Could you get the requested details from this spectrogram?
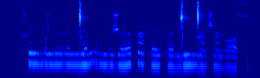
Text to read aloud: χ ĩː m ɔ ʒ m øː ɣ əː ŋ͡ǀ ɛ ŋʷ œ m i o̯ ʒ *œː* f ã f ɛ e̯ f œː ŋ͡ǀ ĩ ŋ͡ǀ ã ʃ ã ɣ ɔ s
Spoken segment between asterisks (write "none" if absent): œː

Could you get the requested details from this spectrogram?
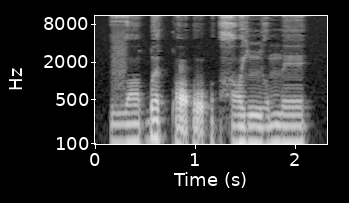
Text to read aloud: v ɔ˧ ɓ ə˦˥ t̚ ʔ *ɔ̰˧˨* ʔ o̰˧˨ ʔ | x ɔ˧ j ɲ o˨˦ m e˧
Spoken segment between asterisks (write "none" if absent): ɔ̰˧˨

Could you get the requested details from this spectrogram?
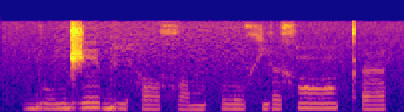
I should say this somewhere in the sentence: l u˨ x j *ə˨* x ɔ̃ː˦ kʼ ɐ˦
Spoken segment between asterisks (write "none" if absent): ə˨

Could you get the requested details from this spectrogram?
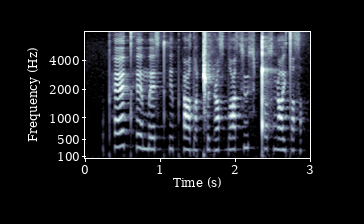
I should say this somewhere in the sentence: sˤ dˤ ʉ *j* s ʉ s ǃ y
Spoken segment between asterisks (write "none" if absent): j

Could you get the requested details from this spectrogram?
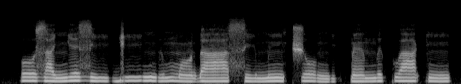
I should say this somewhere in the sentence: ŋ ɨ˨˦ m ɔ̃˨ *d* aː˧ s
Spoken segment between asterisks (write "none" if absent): ɗ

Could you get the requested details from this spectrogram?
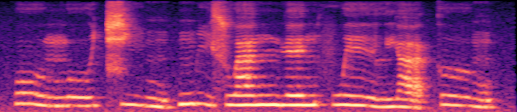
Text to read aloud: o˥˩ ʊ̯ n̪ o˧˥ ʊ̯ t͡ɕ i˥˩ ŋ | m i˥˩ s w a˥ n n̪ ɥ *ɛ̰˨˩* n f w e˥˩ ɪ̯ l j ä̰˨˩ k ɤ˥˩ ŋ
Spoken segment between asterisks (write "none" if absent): ɛ˥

